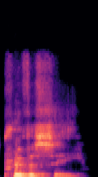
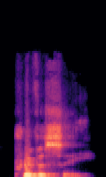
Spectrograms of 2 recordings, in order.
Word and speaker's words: privacy: In British English, it's pronounced as privacy. Pay attention to the short E sound at the start, privacy.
